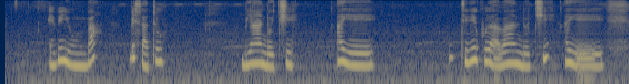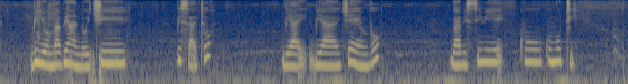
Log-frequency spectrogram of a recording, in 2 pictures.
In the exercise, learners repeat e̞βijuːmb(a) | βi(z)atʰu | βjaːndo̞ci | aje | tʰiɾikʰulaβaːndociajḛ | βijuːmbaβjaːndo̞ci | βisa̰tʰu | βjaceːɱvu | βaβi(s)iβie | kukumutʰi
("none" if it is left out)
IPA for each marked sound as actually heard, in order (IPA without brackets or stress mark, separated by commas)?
a, s, s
